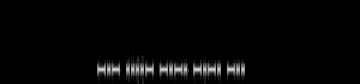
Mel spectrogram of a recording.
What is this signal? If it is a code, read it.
Morse code, heard as a keyed tone, about 48 wpm, 700 Hz. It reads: K4CCD
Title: USA Call Signs - 5 Characters - 3x Character Spacing - 50wpm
